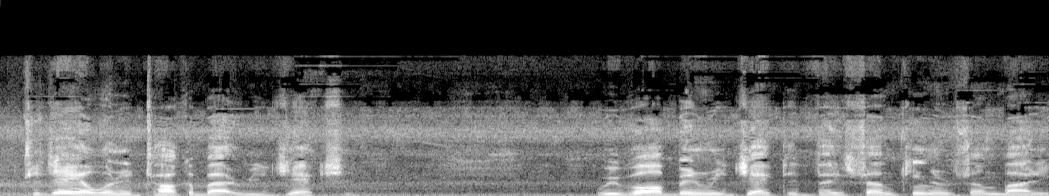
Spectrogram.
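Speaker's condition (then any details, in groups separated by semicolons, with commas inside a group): Cerebral palsy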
